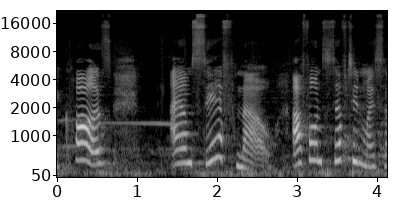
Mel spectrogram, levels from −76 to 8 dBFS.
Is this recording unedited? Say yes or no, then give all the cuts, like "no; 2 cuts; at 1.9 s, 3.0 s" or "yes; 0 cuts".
yes; 0 cuts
